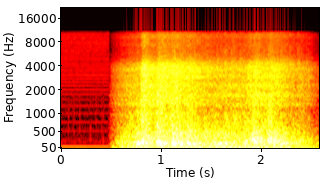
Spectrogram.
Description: point, train; OpenBVE

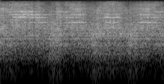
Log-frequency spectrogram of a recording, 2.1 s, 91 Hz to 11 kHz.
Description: Flange, Train; Siemens ES64U2

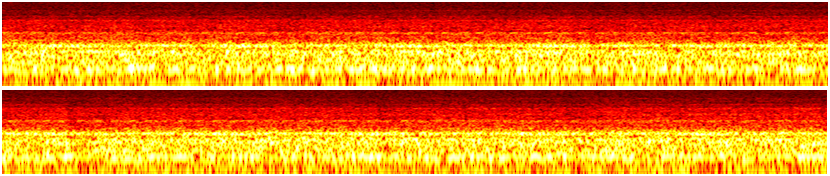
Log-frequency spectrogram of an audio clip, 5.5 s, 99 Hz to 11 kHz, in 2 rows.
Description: comp loop, Class 47; OpenBVE; Train

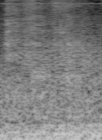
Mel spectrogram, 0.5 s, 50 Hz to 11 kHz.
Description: air zero, R142; OpenBVE; Jerome Yard

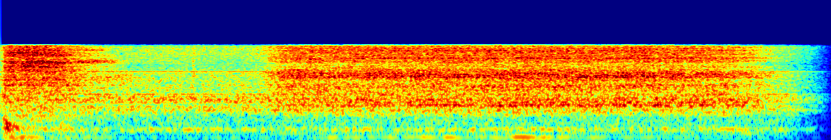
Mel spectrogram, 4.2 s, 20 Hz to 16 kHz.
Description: Air High, Train; Siemens ES64U2 12 Car Push

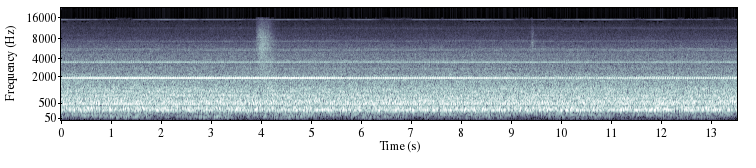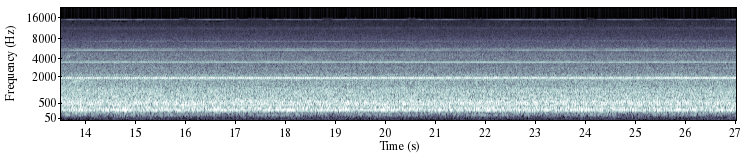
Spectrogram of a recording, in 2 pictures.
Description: CP loop, Train, R62 Kawasaki; OpenBVE

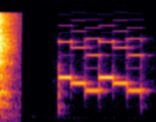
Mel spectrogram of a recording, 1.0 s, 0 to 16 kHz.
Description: radio, Train EN57; EN57-815; OpenBVE

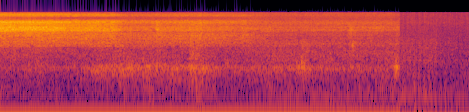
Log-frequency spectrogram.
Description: Door Open, Train; OpenBVE

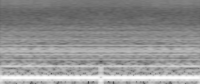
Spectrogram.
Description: Motor, Train; OpenBVE

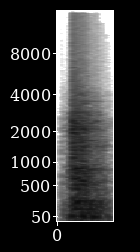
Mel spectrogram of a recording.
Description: Wiper; train; OpenBVE

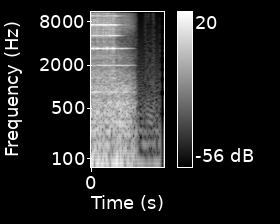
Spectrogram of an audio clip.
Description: tpws self test, Train; Y8420; OpenBVE; vieux wagons

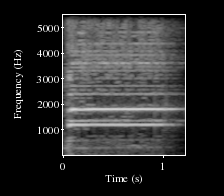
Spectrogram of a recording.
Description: klaxon, train; OpenBVE

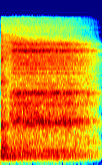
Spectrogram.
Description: Air High, Train; OpenBVE

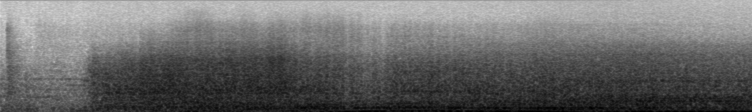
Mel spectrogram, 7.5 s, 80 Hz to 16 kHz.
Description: eng start, Train; OpenBVE; 55022 Royal Scots Grey

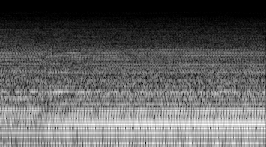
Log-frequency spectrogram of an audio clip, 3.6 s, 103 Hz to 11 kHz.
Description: cp loop, train; R110B; OpenBVE

